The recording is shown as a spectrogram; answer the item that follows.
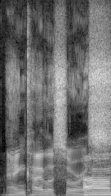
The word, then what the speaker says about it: Ankylosaurus: Ankylosaurus.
